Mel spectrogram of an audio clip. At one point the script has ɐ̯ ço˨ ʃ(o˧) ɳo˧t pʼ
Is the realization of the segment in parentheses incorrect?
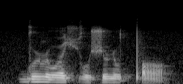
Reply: no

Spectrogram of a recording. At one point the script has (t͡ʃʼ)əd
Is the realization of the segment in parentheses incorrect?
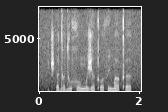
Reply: no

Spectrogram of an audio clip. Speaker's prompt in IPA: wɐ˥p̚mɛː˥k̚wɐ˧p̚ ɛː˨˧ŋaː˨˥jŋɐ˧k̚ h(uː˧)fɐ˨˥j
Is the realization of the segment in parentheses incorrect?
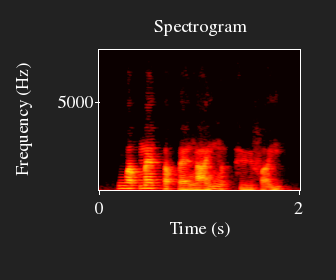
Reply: yes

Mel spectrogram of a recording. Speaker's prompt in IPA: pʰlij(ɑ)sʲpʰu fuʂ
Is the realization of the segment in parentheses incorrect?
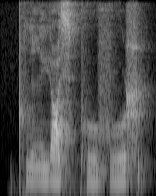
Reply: no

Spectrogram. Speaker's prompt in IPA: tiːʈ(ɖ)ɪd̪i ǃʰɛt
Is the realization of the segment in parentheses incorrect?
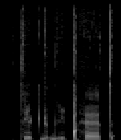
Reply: no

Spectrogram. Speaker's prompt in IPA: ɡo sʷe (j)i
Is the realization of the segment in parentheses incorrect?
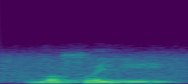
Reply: no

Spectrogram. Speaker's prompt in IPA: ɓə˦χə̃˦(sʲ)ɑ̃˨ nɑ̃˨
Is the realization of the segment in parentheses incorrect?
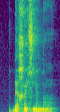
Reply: no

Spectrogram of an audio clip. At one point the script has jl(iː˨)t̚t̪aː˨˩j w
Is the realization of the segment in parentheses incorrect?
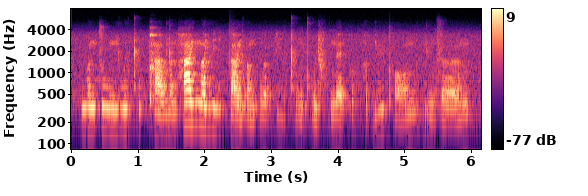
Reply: yes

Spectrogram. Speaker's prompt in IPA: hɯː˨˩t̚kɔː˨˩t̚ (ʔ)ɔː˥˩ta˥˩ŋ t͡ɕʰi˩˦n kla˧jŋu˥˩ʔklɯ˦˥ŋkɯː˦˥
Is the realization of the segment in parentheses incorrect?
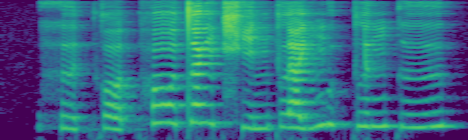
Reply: yes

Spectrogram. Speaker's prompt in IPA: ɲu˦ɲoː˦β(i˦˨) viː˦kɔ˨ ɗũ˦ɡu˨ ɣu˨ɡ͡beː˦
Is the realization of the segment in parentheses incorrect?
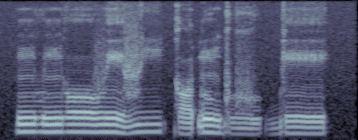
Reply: yes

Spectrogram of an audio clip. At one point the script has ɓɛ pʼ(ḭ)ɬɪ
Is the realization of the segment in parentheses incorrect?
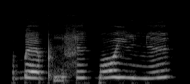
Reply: no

